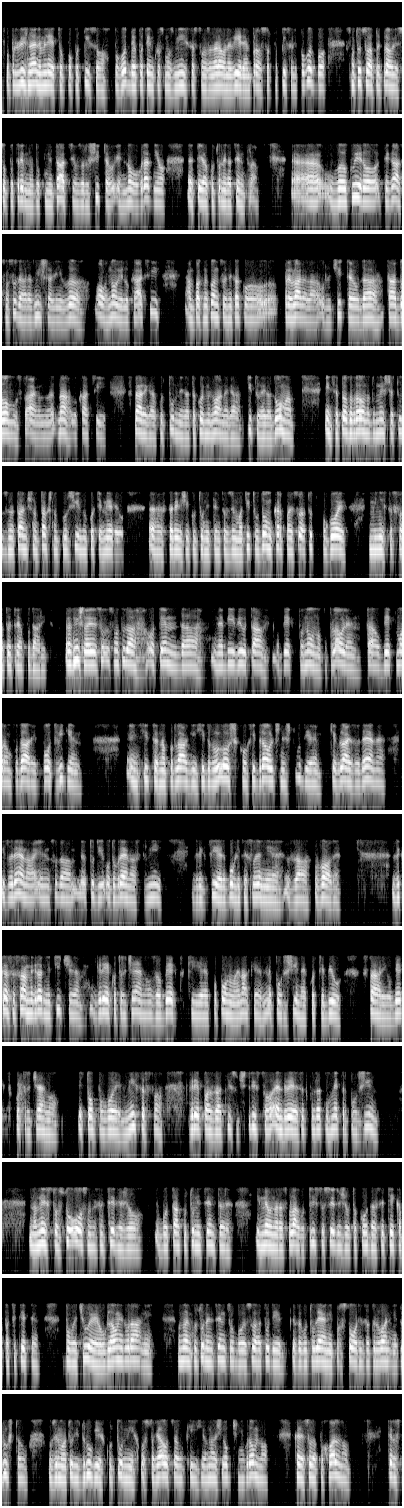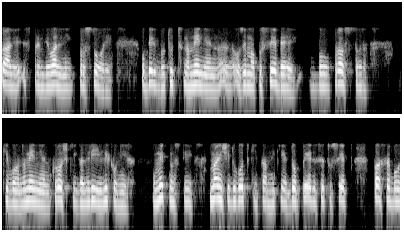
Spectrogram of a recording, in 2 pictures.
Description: Prejšnji teden je na Ravnah potekala predstavitev popoplavne sanacije in izvedbi projekta Kulturni center. Kako daleč je projekt pa podžupan občine Ravne na Koroškem, Andrej Erjavec:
